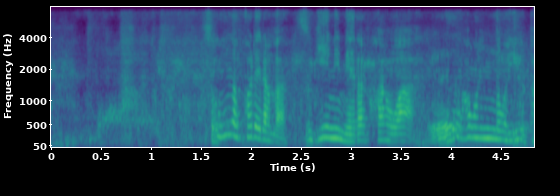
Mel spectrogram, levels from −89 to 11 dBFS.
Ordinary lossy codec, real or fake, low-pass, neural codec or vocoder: none; fake; 7.2 kHz; codec, 24 kHz, 0.9 kbps, WavTokenizer, small release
